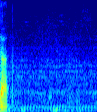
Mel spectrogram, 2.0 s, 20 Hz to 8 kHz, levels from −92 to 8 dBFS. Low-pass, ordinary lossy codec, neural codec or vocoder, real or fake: none; none; none; real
